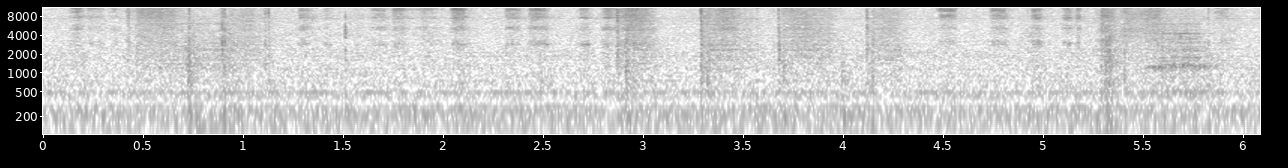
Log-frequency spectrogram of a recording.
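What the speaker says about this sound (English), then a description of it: "I'm using a 4B pencil here" A 4B pencil scratches across paper while shading dark areas of drawn hair, a soft continuous rubbing with quick repeated strokes, close and quiet.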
